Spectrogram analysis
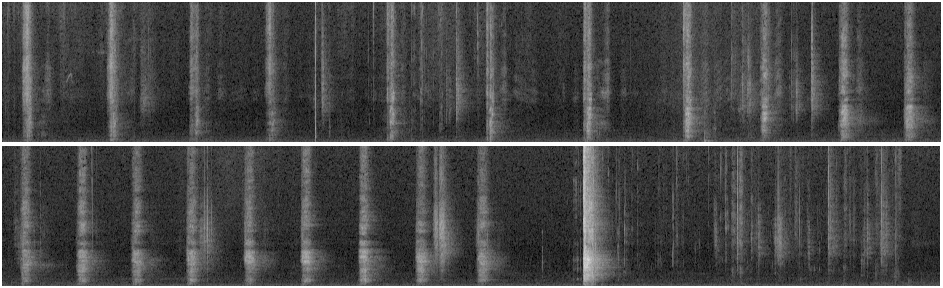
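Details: Beagle with bronchitis, about two days into treatment with antibiotics and antihistamines: a long run of short, harsh hacking coughs and wheezing, then one louder burst.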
